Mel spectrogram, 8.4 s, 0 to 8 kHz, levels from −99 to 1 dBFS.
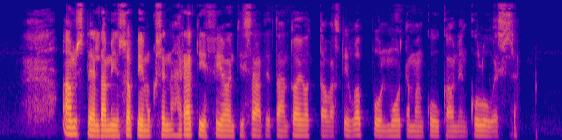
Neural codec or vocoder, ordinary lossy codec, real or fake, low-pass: none; AAC, 48 kbps; real; 7.2 kHz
